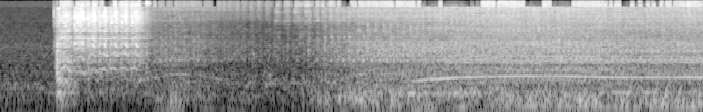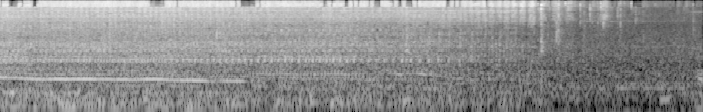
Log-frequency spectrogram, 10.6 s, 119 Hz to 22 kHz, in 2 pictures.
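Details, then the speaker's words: Yamaha T9.9 outboard, hard cold starting, cold start after fitting home-made knob choke over intake beside enrichment solenoid, water in bucket: catches almost at once after short crank, settles into steady even idle, no sputtering; fixed. "So engine's cold right now, bucket's got water, we've got fuel. We're gonna start it up, see what happens."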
